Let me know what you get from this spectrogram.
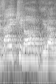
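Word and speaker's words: scikit-learn: 그래서 이제 읽을 때 그냥 사이키런이라고 읽어요.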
